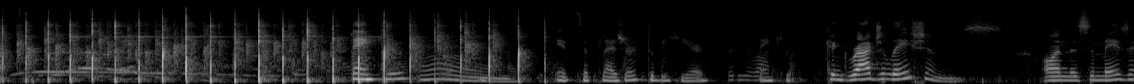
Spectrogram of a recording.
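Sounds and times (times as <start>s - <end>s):
hand clapping to welcome a guest speaker at a book launch: 0.0s - 5.6s
speech: 3.5s - 4.6s, 5.6s - 11.3s.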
